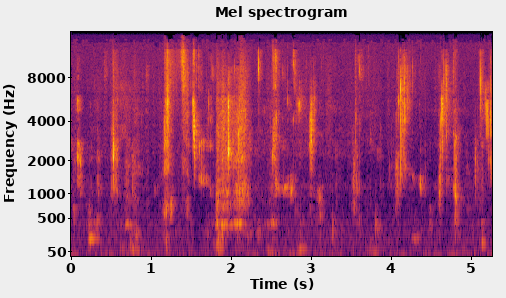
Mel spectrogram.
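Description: A person chewing a mouthful of food close to the microphone: irregular short mouth clicks and smacks.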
